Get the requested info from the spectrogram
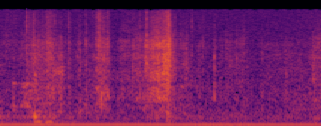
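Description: Faint rustling and crinkling of the thin protective paper sheet taken off a new laptop's keyboard, a few soft crackles over the first second or so.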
